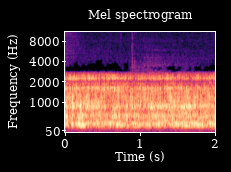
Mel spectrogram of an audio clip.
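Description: HF band noise from a Yaesu FTdx5000 receiver's speaker, tuned to 3.856 MHz on the 80-metre band in lower sideband. It is a steady, rough, gnarly hiss filling the voice passband with no signal in it. The owner traces it to power-line noise.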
